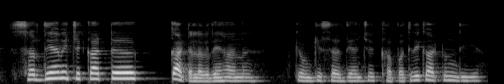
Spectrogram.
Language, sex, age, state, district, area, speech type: Punjabi, female, 45-60, Punjab, Amritsar, urban, spontaneous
